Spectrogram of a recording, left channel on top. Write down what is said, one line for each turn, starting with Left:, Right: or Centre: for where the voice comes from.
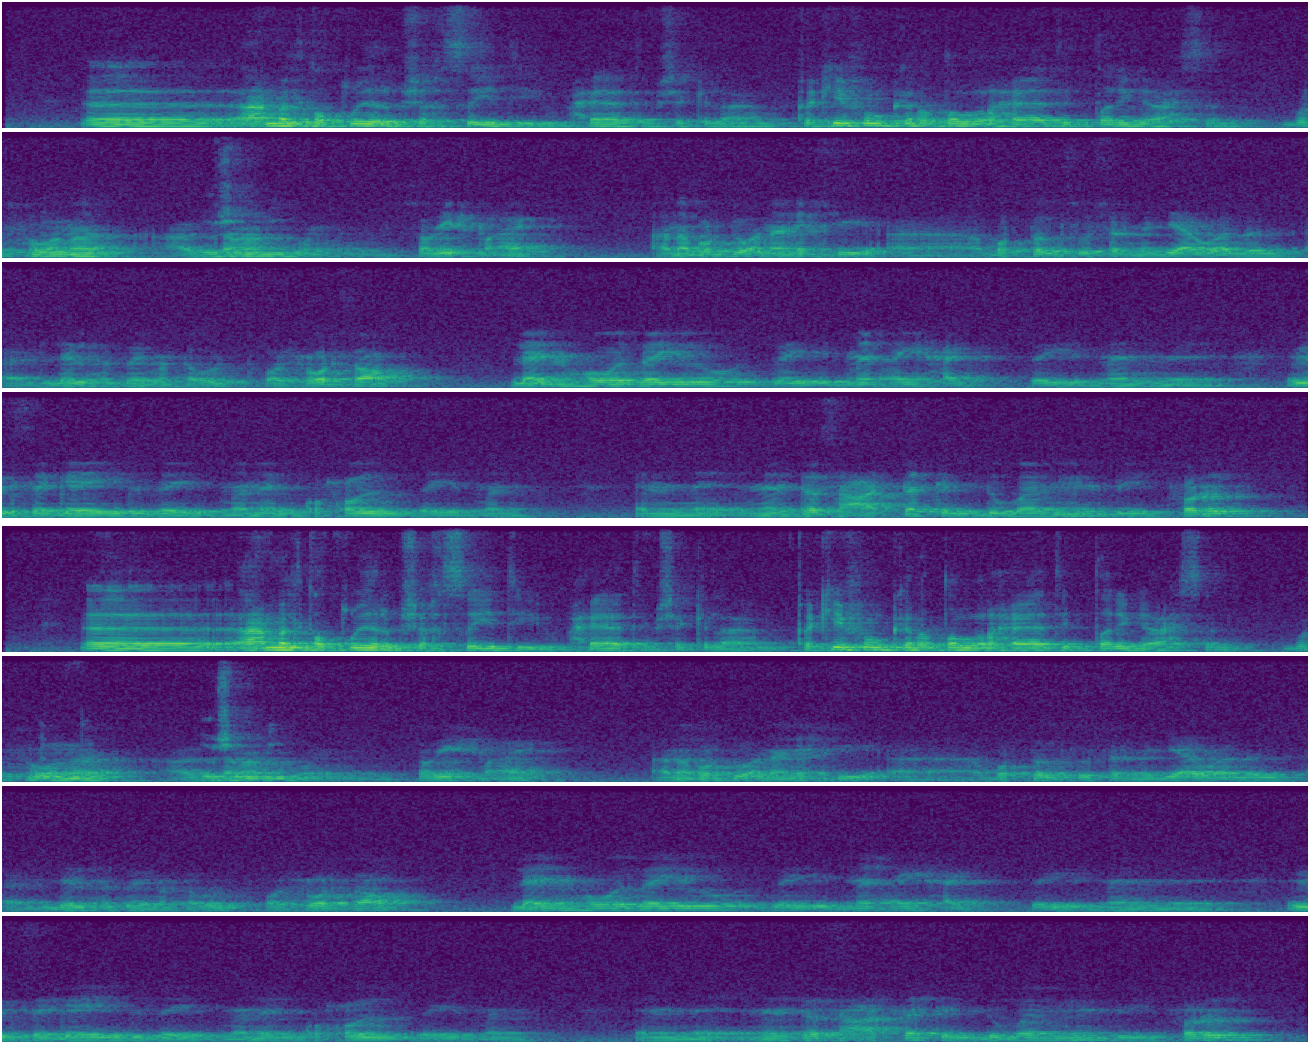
Right: آه، أعمل تطوير بشخصيتي وبحياتي بشكل عام فكيف ممكن أطور حياتي بطريقة أحسن
Left: بص
Right: من
Left: هو انا علشان
Right: السوشيال
Left: اكون
Right: ميديا
Left: صريح معاك انا برضو انا نفسي آه، ابطل السوشيال ميديا او أقلل- اقللها زي ما انت قلت هو الحوار صعب لان هو زيه زي ادمان اي حاجة زي ادمان آه، السجاير زي ادمان الكحول زي ادمان ان ان انت سعادتك الدوبامين بيتفرز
